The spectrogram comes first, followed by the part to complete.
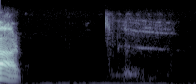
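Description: A voice ends a word with one short syllable at the start, then near silence with a faint click a little past the middle.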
